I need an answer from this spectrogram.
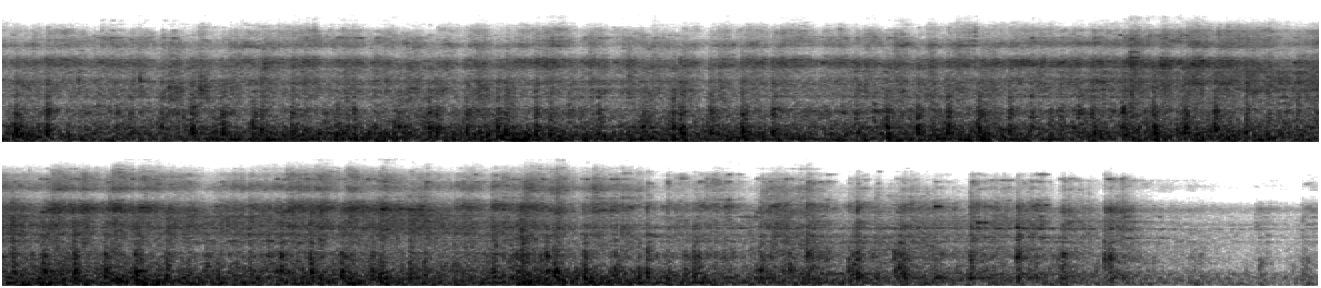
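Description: Empty coal hopper wagons of a freight train passing close by at speed, their wheels clattering steadily over the rail joints. The sound falls away near the end as the last wagon, the brake van, goes by.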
